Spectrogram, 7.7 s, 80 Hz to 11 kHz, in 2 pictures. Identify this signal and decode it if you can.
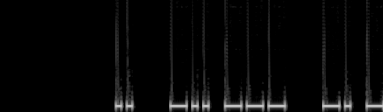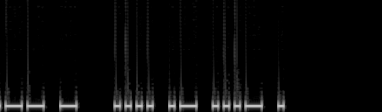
Morse code, heard as a keyed tone, about 22 wpm, 700 Hz. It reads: I DO NOT HAVE
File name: practice / 22wpm / Build A Phrase - 5-Word Phrases - 22wpm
